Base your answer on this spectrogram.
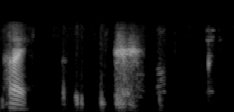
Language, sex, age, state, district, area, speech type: Assamese, male, 30-45, Assam, Morigaon, rural, conversation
